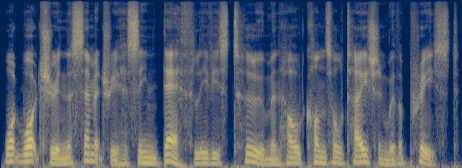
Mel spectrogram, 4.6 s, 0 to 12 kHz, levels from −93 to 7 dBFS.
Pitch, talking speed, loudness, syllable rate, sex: 105 Hz, 220 wpm, -18 LUFS, 5.5 syllables/s, male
